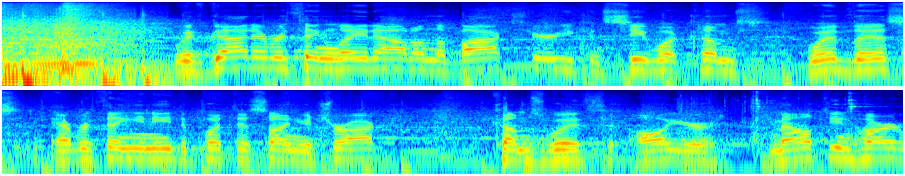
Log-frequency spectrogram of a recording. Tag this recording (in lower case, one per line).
speech
music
